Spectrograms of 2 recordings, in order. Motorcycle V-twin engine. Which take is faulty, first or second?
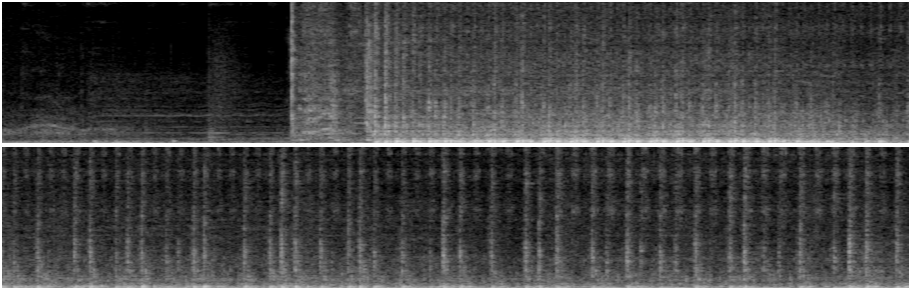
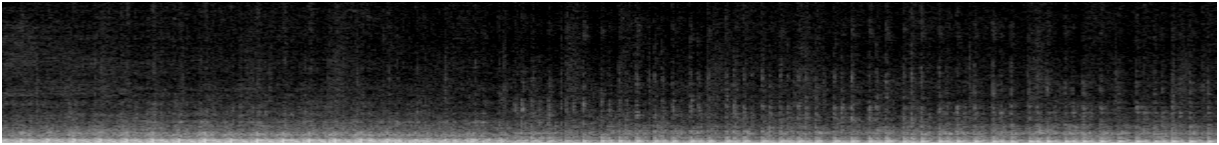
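first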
